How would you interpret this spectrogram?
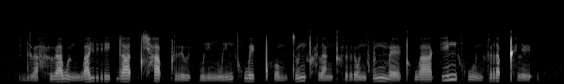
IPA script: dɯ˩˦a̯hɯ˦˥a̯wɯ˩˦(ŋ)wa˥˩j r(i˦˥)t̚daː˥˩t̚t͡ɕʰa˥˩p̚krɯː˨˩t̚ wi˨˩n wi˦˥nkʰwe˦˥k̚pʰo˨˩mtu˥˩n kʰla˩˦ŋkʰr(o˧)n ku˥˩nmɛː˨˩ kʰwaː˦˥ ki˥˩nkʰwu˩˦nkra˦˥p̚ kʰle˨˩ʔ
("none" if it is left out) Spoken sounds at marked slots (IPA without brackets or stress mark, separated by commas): ŋ, i˦˥, o˧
